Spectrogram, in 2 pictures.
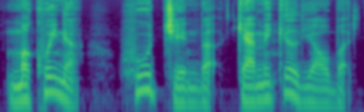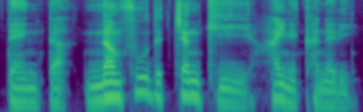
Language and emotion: Manipuri, neutral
